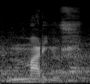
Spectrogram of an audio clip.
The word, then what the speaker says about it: Mariusz Wach: Maurice Marushwak Marushwak Marushbwak the gentleman who got perfect pronunciation of the of the name Marush Marushwak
